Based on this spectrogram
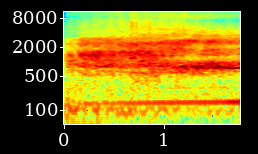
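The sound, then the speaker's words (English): A loud, sustained screech of tires skidding as a bus swerves while the driver spins the steering wheel, with a steady engine rumble underneath; the squeal holds continuously without a break and no one speaks. “Wait, if you two didn't cause the swerving, then who did?”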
